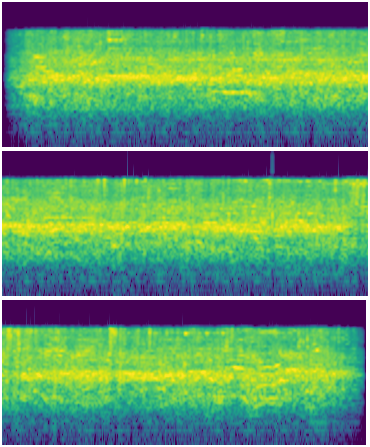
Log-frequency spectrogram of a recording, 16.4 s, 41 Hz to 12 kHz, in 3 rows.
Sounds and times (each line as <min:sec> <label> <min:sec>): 0:00.0 crowd 0:16.4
